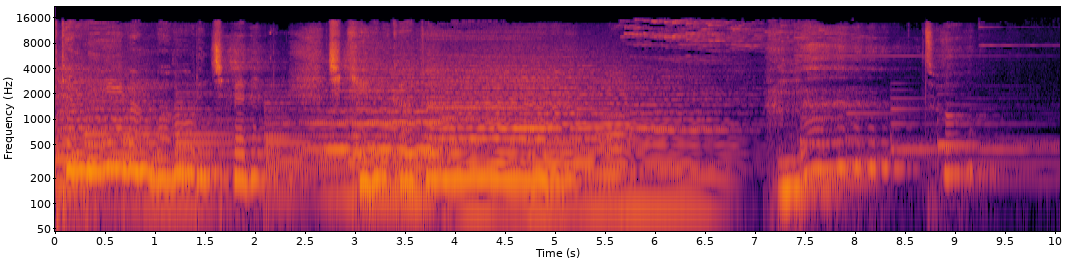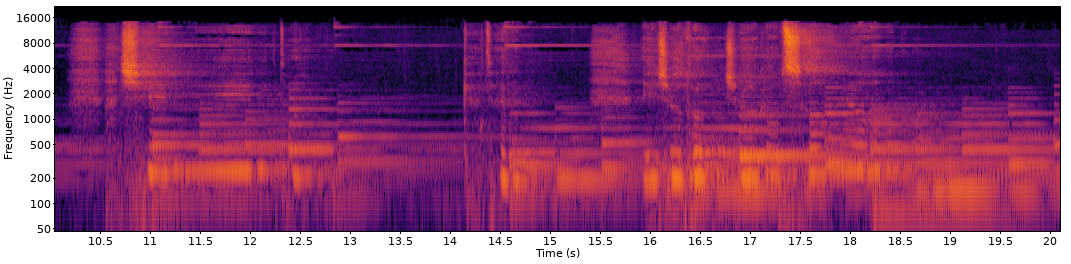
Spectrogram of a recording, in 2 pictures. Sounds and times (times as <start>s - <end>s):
Music: 0.0s - 20.1s.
